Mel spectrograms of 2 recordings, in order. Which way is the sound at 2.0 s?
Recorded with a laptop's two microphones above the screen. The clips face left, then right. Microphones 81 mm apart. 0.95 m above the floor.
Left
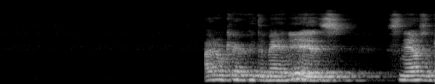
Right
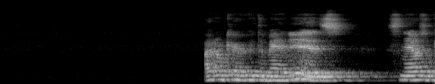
5° left (ahead or behind).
